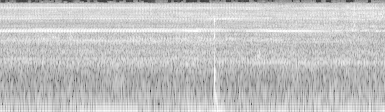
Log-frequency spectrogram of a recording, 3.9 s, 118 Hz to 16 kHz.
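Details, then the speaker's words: Marui Samurai 1/10 4WD buggy can motor after oiling both ends: a steady, even electric hum and high whine with no stutter, quieter now. It had jolted and run rough at first switch-on; it now sounds really healthy. "I'll throw it at this end as well. Makes it even quieter. That sounds really healthy."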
